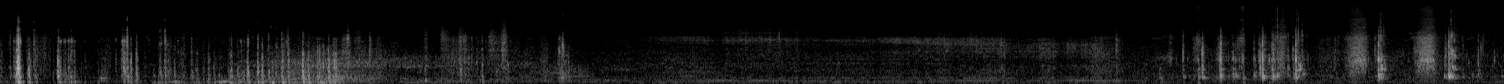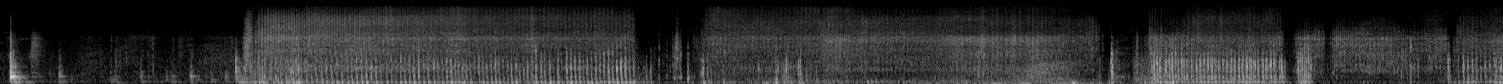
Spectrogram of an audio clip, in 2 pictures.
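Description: Hand-sanding a resin-cast banksia pod knife handle with abrasive paper. Irregular scraping strokes and a few sharp taps come first; from about halfway on there is a continuous sanding rasp with a few brief breaks.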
